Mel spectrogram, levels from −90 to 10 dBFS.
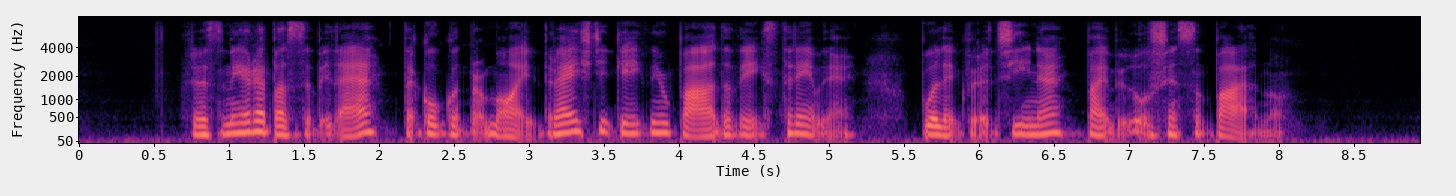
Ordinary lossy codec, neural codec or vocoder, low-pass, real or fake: MP3, 64 kbps; autoencoder, 22.05 kHz, a latent of 192 numbers a frame, VITS, trained on many speakers; 7.2 kHz; fake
